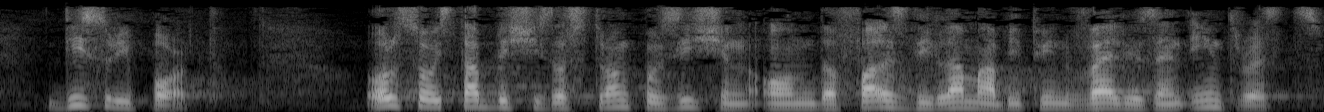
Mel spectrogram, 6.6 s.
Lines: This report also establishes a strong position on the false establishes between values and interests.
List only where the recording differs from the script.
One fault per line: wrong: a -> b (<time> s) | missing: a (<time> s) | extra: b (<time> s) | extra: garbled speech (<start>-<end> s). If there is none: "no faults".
wrong: establishes -> dilemma (4.5 s)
